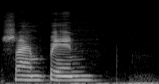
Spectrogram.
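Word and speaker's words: champagne: अब आगे बढ़ते हैं श उच्चारण वाले शब्दों को, जैसे मशीन, ब्रोशर, शैम्पेन। यहाँ CH हम पढ़ते हैं और लिखते हैं, लेकिन इसका उच्चारण हम शैम्पेन, श करते हुए हम इसे पढ़ेंगे शैम्पेन।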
